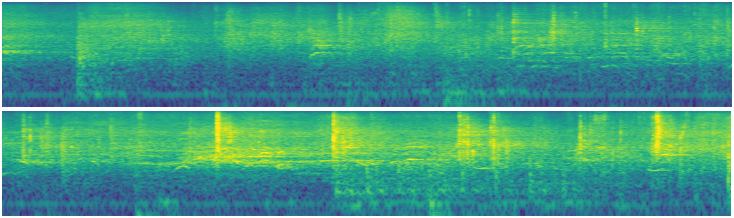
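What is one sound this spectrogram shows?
Hockey sticks clack against a puck now and then.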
